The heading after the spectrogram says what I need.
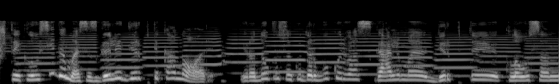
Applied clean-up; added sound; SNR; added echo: classical method Wiener filter.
